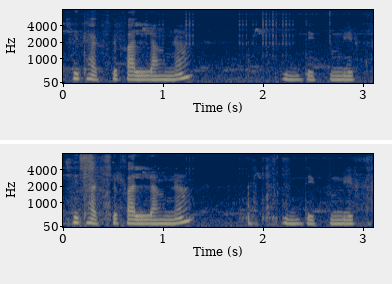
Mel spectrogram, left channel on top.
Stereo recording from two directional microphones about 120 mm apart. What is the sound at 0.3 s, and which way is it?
Speech, 35° right (ahead or behind).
